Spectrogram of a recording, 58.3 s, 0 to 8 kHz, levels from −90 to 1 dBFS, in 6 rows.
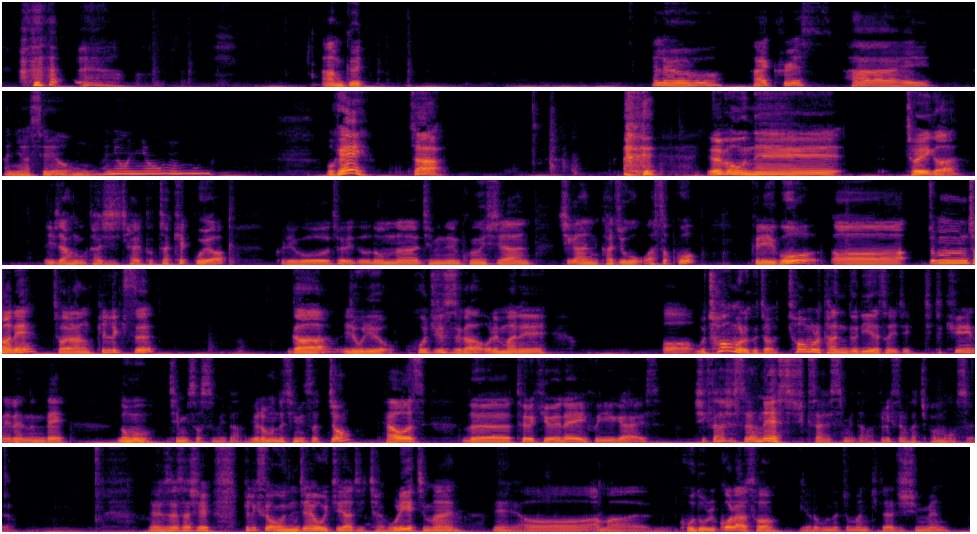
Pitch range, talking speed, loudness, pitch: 110-160 Hz, 245 characters per minute, -29 LUFS, 125 Hz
